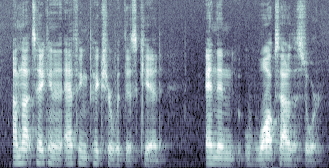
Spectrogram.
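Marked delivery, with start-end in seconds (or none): none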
